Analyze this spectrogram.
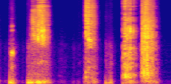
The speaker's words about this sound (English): Oh no. I reached in the cup to grab the dice and it hit the screen.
